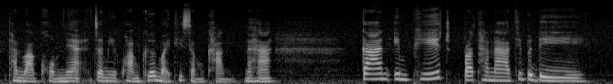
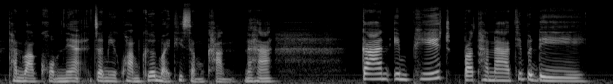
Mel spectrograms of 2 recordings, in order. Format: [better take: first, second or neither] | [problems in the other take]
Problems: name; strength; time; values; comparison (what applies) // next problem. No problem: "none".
second | hiss; faint; throughout; 20 dB below the speech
